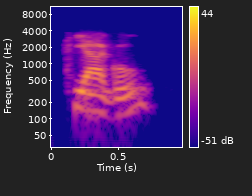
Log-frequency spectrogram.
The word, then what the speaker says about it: Tiago: So my name in Portuguese is pronounced Tiago, and then my surname Teles,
